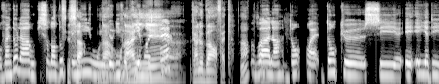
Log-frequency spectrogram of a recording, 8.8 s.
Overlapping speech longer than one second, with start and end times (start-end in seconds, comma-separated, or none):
1.1-3.4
